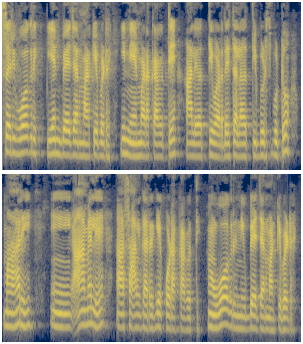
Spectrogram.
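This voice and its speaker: A woman voicing a kind, motherly village sister-in-law who soothes softly. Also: on the high side, steady tone, rapid-fire, voice pushed down, natural voice. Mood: soothing. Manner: soft, soothing, coaxing.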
